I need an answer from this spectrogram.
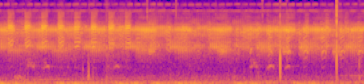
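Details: Night frog chorus by a campfire, a fast run of pulsed trilling notes, several per second, early on, then a continuous shrill chorus, with scattered crackles and one loud pop from the fire.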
